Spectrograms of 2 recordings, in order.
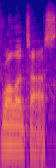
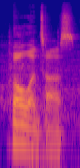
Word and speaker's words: voluntas: It'd be pronounced voluntas, not voluntas.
